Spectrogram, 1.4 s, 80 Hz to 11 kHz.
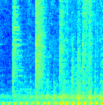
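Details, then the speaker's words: QJMotor Race 250 single-cylinder motorcycle in 5th gear, off throttle and rolling at idle: uneven thumping and judder at too-low revs; rider slips the clutch and downshifts. "然后开始到这会开始顿，这个没办法，它单缸给点离合，然后降个档。"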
